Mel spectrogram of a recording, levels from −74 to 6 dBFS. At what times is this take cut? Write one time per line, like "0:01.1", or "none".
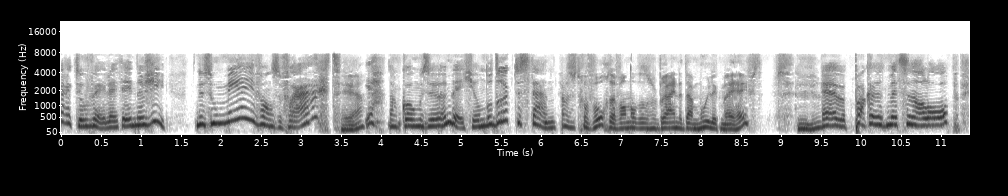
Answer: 0:06.3
0:09.2

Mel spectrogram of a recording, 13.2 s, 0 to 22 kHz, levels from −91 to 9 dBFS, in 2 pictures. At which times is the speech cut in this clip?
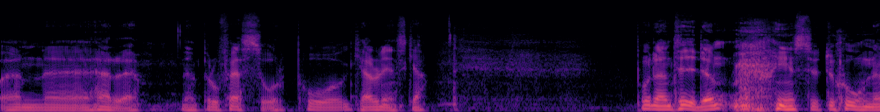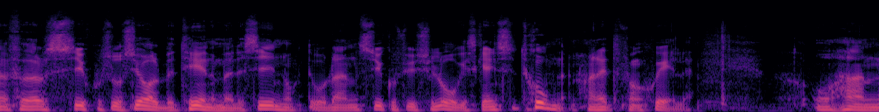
none

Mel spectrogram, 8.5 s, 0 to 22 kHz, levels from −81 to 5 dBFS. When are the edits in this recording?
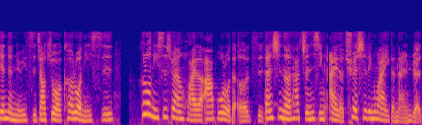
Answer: none

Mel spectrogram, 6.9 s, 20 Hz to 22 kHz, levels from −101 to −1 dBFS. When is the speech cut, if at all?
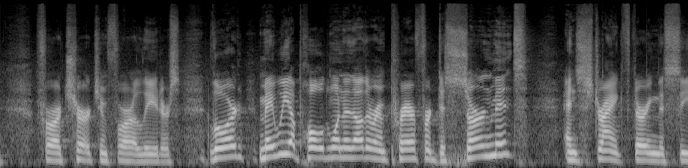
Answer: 0:02.0

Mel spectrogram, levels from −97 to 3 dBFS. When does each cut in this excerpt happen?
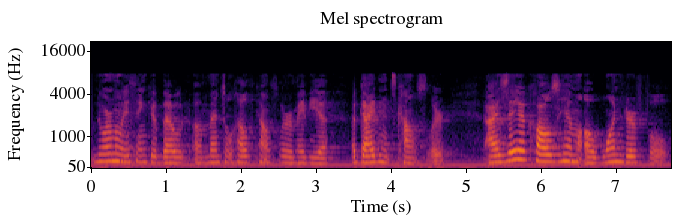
0:05.2

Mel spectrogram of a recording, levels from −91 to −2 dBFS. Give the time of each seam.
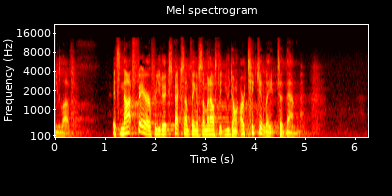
0:01.0

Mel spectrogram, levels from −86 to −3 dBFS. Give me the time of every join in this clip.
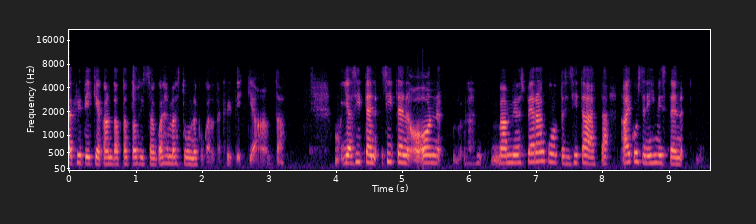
0:08.2

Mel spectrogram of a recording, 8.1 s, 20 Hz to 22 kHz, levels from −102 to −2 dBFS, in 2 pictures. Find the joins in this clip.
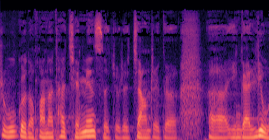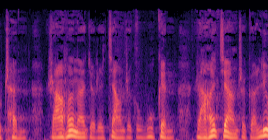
none

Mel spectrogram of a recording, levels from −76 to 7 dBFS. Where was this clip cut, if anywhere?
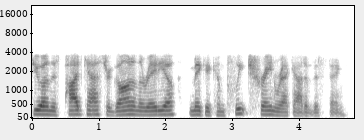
0:02.3

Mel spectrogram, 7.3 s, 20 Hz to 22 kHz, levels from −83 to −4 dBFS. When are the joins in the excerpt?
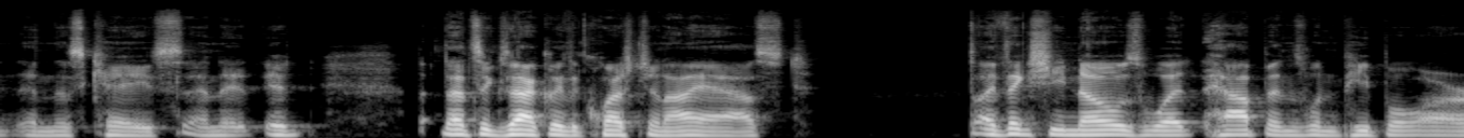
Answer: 0:02.2
0:04.9

